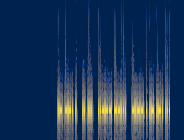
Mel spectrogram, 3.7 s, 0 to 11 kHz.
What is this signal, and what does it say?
Morse code, heard as a keyed tone, about 68 wpm, 700 Hz. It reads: AGE IS 27 YEARS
